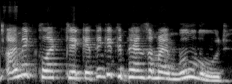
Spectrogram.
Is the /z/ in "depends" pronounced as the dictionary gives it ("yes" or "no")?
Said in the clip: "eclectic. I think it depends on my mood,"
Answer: yes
